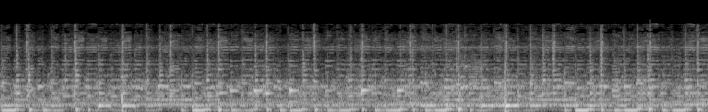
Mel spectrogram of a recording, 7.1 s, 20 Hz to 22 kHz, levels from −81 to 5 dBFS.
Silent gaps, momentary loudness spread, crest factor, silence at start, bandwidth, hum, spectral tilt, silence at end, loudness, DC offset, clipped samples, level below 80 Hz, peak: none; 4 LU; 18 dB; 0 s; 9.4 kHz; none; -6.5 dB/octave; 0 s; -19 LUFS; under 0.1%; under 0.1%; -38 dBFS; 0 dBFS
